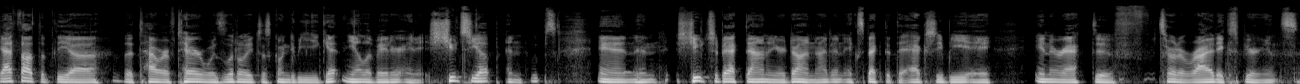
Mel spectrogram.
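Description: An ordinary speaking voice from a man with fairly low pitch and fairly even intonation, moving at a fairly quick pace. The sound is dry and close with no echo, in a very clean recording over a silent background. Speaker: podcast host. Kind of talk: casual chat. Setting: studio.

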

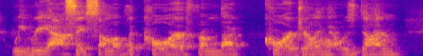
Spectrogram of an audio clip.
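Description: Speaking at a moderate pace with a Western Canadian accent, a man is heard through noticeable background noise and audible room echo. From Canada (Okanagan, British Columbia). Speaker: mining company chairman. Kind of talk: business interview.

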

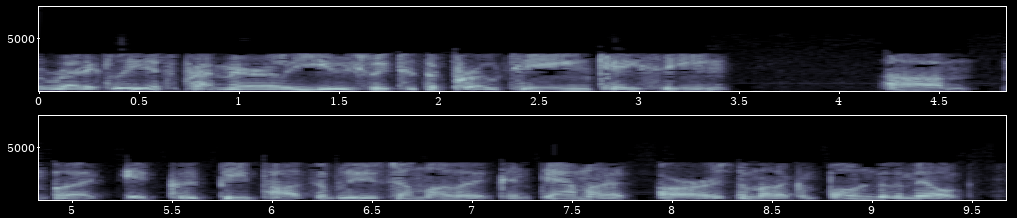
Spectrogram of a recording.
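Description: A man talks at a moderate pace with music playing behind him. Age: 80s+. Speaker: neurosurgeon. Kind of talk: casual chat.

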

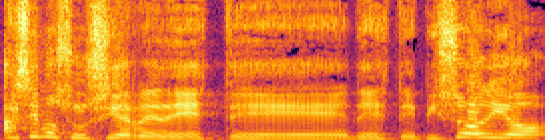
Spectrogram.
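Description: A man talks with a Rioplatense accent and very wide pitch swings. Noticeable background noise sits behind him. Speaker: podcast host. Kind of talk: live podcast panel chat before audience. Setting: stage with live audience.

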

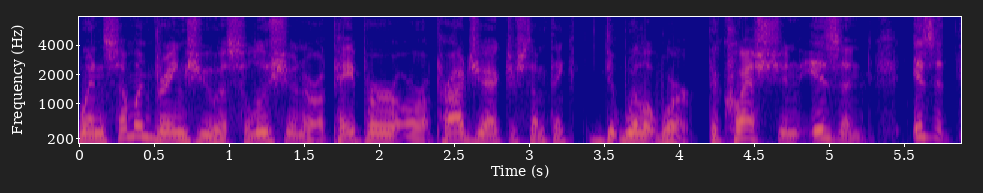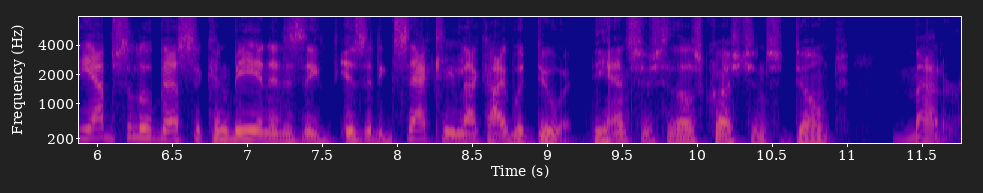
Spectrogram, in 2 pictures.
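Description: An ordinary speaking voice: a man with an American accent, fairly high in pitch, talking at a fairly quick pace with lively intonation. The recording is very clean with a silent background. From US, San Francisco Bay Area. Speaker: leadership coach. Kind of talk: interview.

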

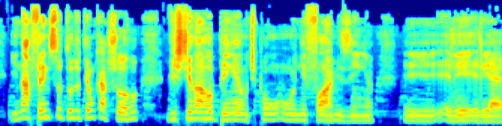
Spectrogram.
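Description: A man speaks in a normal speaking voice at a medium pitch, with ordinary pitch variation and a moderate pace. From Florianópolis, southern Brazil. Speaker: podcast host and RPG narrator. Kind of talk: casual chat.

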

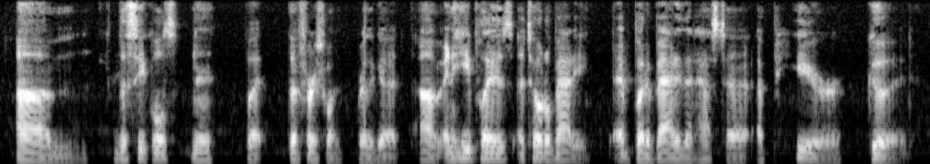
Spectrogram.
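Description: The recording is very clean, with a silent background. A man with an ordinary speaking voice talks at a fairly low pitch and fairly slow pace, with ordinary pitch variation. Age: 40s. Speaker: podcast co-host. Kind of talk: casual chat.

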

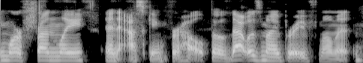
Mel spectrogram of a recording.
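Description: A woman with an American accent speaks at a moderate pace in an unremarkable speaking voice, her pitch medium with ordinary variation. The sound is dry and close, with no echo. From Michigan. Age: 40s. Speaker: college professor and podcaster. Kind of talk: casual chat.

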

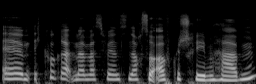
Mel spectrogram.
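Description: A woman with an ordinary speaking voice and fairly high pitch uses ordinary pitch variation, her sound dry and close with no echo on a very clean recording with a silent background. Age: 20s. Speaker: travel podcaster. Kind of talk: casual chat.

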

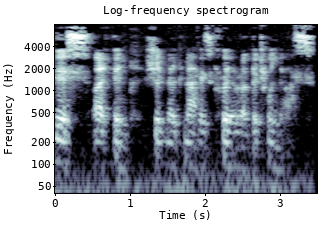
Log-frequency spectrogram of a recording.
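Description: Fairly slow delivery in a put-on character voice from a man. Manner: cold, passive.

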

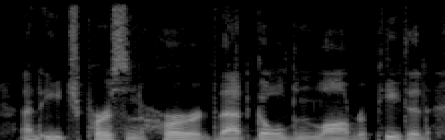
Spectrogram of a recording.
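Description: A man talks in an ordinary speaking voice at a moderate pace, fairly low in pitch with fairly even intonation. The recording is very clean, with a silent background. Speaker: preacher and storyteller. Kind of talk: mythic story narration, allegorical folk tale told to a congregation. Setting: church. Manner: solemn, hushed and measured, with a storyteller's cadence.

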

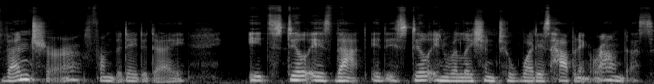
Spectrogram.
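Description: In a very clean recording with a silent background, a woman speaks at a fairly low pitch with a somewhat breathy voice and ordinary pitch variation. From Israel, Tel Aviv. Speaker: opera director. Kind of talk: interview conversation.

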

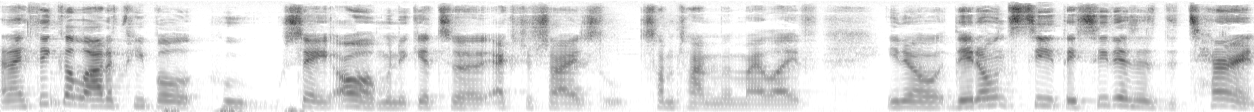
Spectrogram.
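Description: Talking very fast with lively intonation, a woman with an American accent uses a fairly low pitch on a very clean recording with a silent background. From South Florida. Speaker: podcast host. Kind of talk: interview.

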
